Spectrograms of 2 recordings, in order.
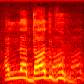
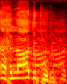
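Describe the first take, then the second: First: The name is said in full, each part clear. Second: The name is squeezed into one shorter word.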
